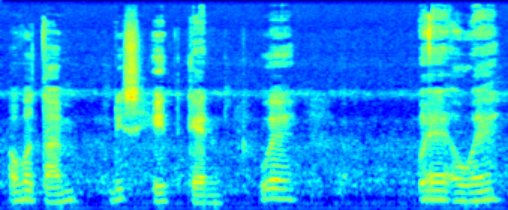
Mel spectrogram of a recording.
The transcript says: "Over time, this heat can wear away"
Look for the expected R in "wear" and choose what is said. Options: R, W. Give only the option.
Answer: W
